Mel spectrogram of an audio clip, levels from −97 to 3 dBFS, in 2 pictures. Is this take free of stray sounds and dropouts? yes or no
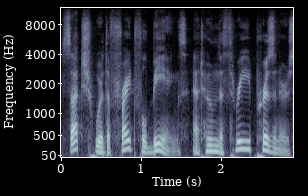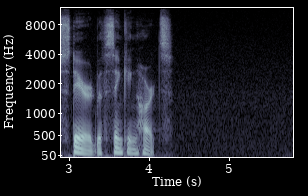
yes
